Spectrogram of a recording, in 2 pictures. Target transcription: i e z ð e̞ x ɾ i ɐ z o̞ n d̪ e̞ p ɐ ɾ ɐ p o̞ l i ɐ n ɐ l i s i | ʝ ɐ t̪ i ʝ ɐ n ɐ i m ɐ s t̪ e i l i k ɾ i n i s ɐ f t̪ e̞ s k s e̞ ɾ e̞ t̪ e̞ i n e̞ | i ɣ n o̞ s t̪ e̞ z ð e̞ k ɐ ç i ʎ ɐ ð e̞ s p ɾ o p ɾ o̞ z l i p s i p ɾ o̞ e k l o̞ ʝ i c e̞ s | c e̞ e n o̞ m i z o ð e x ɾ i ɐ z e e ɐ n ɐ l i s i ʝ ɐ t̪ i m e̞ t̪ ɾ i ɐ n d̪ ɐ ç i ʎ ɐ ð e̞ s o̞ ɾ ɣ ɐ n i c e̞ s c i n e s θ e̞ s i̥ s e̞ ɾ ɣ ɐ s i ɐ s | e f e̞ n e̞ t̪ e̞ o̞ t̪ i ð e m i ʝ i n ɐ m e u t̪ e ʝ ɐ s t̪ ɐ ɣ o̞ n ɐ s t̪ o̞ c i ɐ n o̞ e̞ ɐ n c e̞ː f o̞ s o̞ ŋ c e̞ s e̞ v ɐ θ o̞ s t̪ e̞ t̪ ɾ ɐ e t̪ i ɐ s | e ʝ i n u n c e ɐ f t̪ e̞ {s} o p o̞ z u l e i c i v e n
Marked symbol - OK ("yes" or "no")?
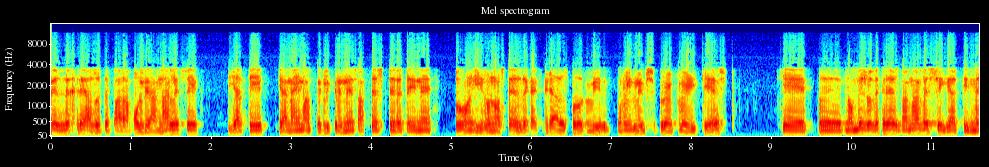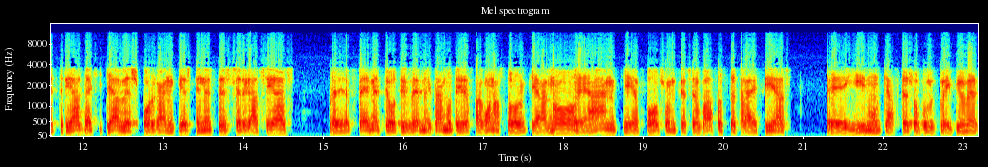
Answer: yes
